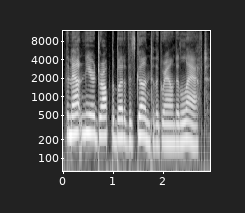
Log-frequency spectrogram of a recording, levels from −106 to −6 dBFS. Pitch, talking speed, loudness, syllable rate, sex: 205 Hz, 265 wpm, -17 LUFS, 6.1 syllables/s, female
